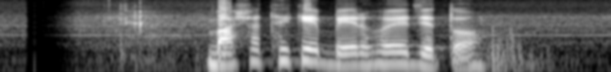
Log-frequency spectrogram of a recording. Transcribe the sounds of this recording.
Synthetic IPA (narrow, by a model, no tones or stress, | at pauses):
baʃat̪ʰekebeɾɦoed͡ʑet̪o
